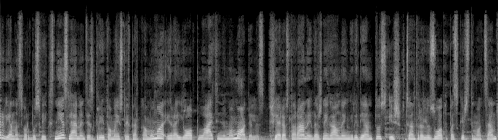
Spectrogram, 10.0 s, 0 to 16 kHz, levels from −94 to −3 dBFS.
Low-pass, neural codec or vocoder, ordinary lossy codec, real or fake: 14.4 kHz; autoencoder, 48 kHz, 128 numbers a frame, DAC-VAE, trained on Japanese speech; AAC, 48 kbps; fake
